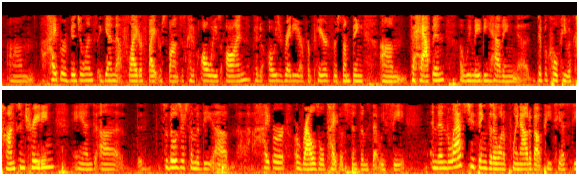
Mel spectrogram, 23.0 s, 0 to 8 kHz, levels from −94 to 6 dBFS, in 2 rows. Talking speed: 170 wpm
